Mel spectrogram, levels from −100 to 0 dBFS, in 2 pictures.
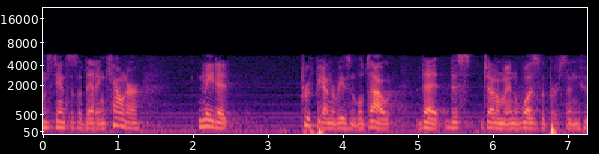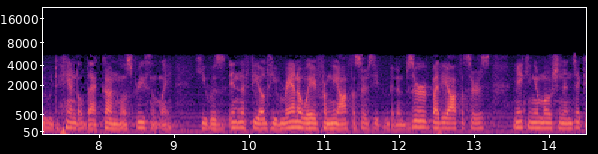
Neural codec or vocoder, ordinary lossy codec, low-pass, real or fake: vocoder, 44.1 kHz, 128 mel bands every 512 samples, BigVGAN v2; AAC, 32 kbps; 5.4 kHz; fake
